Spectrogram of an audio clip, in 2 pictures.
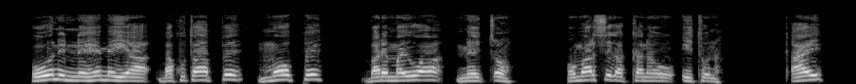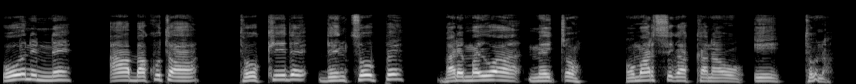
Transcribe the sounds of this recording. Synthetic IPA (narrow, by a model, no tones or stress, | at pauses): ʔo̞ːnɪnːɛhɛmɛhɪjaːbɐkʊt̪aːpːɛmoːpːɛ | bɐɾɛmɐjʊwaːme̞ːt͡ʃʼːɔ | ʔɔmɐɾsɪɡɐkːɐnɐwɪt̪ɔnɐ | kʼɐj | ʔo̞ːnɪnːɛ | ʔaːbɐkʊt̪aː | t̪o̞ːkːiːd̪ɛd̪ɛnt͡sːoːpːɛ | bɐɾɛmɐjʊwaːme̞ːt͡ʃʼːɔ | ɔmɐɾsɪɡɐkːɐnɐwɪ | t̪ːɔnɐ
